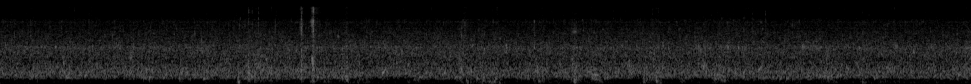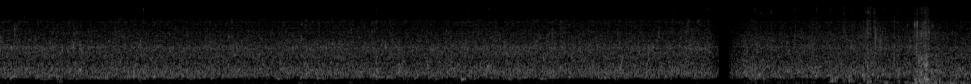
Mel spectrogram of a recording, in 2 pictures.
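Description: Shallow rocky creek burbling over stones, a steady rush of water.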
